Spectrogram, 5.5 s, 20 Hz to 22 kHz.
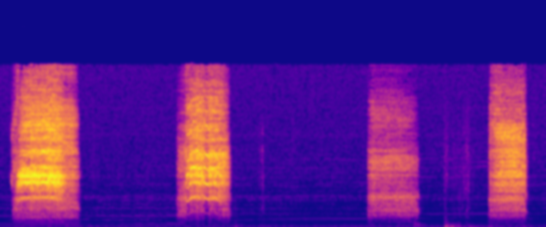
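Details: Barn owl nestlings in a nest box camera in Israel, hatched 17 May 2021, begging while parents feed them and the father brings a mouse: four harsh, breathy hissing bursts, each under a second, about every one and a half seconds.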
